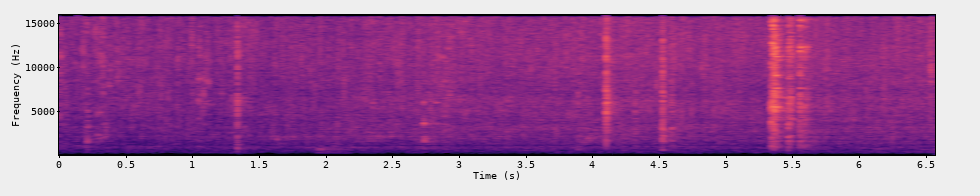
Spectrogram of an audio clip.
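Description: Roasted moong dal sizzling in hot spiced oil in a kadai as it is stirred with a spatula, a steady hiss broken by a few sharp clicks of the spatula against the pan, the loudest about five seconds in.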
